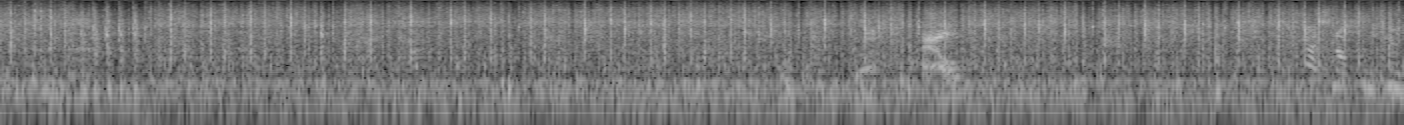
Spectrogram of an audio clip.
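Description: Computer printer chattering as it prints onto continuous fanfold paper: a steady, fast stream of mechanical clicks.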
